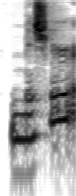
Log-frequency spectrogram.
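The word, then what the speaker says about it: Mishler: other videos but also adrienne misher i think is how you say her last name um she has the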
